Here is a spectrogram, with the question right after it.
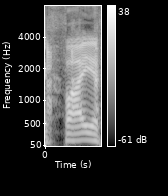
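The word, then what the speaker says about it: Fyre: Is it FYR? F-Y-R, R-E. Are we saying this? Is it correct? Are we pronouncing it right? – Oh, Firefest. No. Oh, right. So it turns out it was fire all along.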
